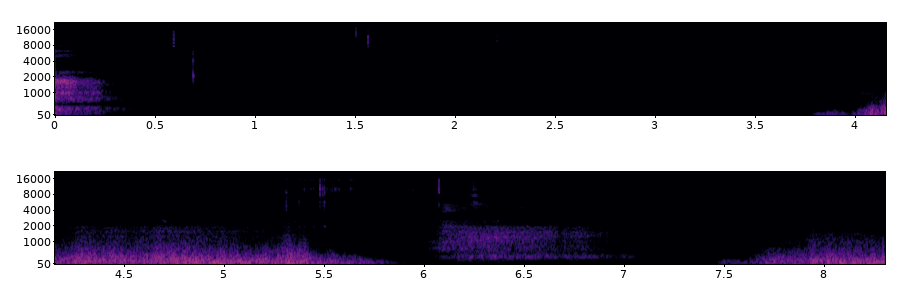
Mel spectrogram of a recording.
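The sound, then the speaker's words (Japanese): After a few seconds of near silence, a younger sister blows three long, soft, warm exhalations right against the listener's ear, breathy, with a brief pause between each puff. “妹のあったかい吐息がお耳に当たるの、たまらないって感じだね。”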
